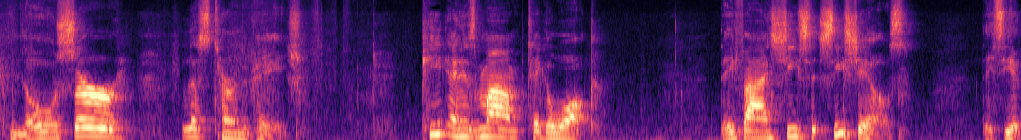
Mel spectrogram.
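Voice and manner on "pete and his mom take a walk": usual speaking voice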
